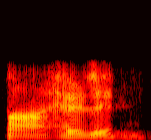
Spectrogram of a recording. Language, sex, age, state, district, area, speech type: Kannada, male, 18-30, Karnataka, Chikkaballapur, rural, conversation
